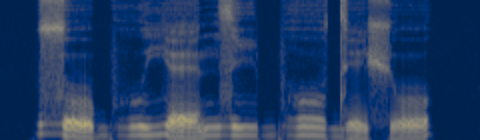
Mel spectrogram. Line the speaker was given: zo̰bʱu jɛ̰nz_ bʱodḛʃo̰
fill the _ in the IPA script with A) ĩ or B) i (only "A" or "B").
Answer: B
